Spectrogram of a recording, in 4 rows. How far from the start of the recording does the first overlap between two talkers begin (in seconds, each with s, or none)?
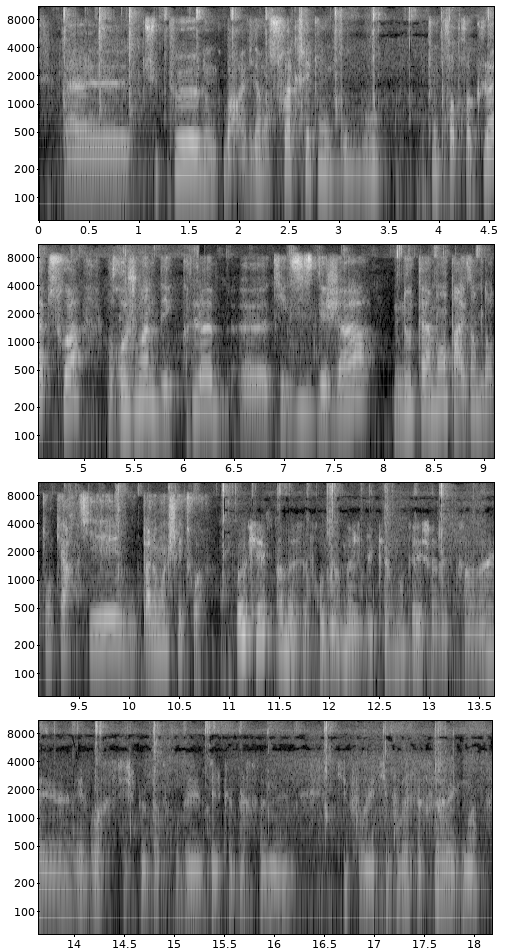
none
